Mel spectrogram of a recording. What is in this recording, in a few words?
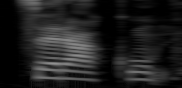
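"tzeracu", lingua sarda, female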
